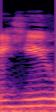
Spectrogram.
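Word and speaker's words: ewe: not reproduced is a u lamb and that word e w is pronounced U like the word you or the letter you or female that has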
